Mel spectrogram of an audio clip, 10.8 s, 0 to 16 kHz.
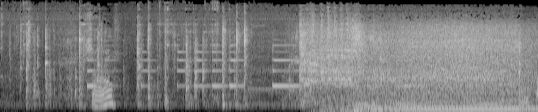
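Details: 1000hp 6.7 Cummins drag truck after the underside was bolted back up, over a suspected flex plate or flex plate bolt fault: diesel cranks, catches and settles into a steady even idle, no knocks or rattles.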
